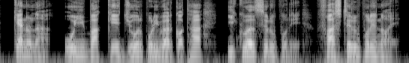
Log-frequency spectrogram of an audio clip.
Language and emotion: Bengali, neutral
